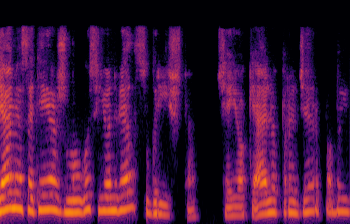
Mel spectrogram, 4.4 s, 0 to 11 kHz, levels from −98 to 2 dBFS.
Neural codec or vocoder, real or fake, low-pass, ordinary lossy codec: none; real; 7.2 kHz; MP3, 64 kbps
